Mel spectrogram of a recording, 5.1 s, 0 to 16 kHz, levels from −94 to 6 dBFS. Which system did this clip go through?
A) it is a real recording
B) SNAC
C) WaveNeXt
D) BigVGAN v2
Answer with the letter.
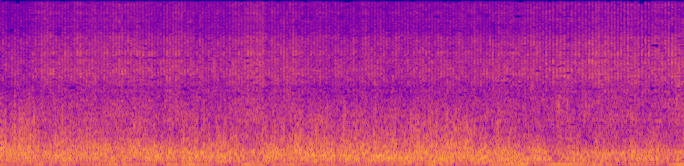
A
